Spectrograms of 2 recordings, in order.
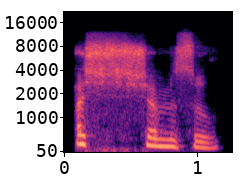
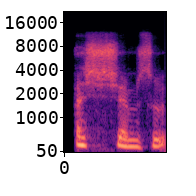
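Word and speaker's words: الشمس: So how do we pronounce it? We say ashamsu ashamsu. And the reason is um as I told you earlier that whenever we have after lamb when we have tashdeid then the lamb is not pronounced it becomes sakin.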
